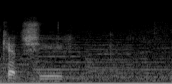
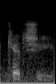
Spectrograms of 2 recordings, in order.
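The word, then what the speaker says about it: Cait Sith: going to fight you then later and yes kith is supposed to be pronounced K she but uh who gives does anybody pronounce it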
